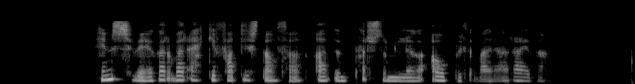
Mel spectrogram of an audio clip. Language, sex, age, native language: Icelandic, female, 40-49, Icelandic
